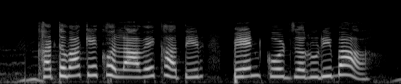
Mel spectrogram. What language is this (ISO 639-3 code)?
bho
